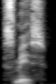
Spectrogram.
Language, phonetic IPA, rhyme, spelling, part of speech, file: Russian, [smʲesʲ], -esʲ, смесь, noun, Ru-смесь.ogg
- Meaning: blend, mix, mixture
